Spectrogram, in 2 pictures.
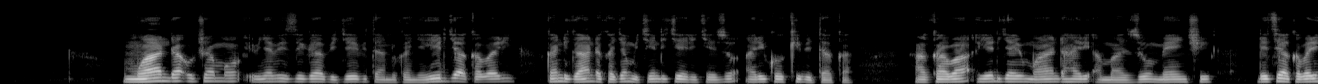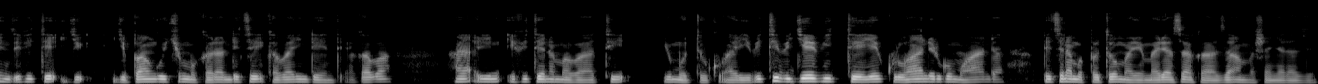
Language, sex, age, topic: Kinyarwanda, female, 18-24, government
